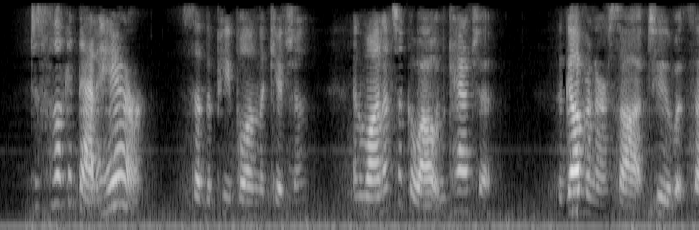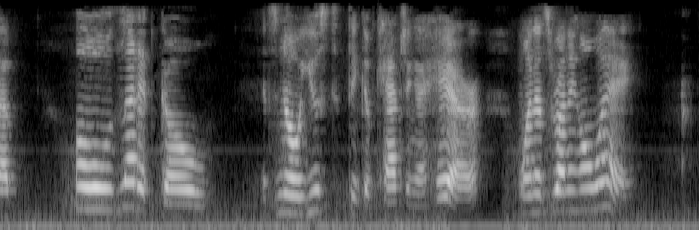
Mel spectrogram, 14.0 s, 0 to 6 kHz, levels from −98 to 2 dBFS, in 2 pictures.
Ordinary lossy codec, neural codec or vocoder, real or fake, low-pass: AAC, 32 kbps; none; real; 5.4 kHz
